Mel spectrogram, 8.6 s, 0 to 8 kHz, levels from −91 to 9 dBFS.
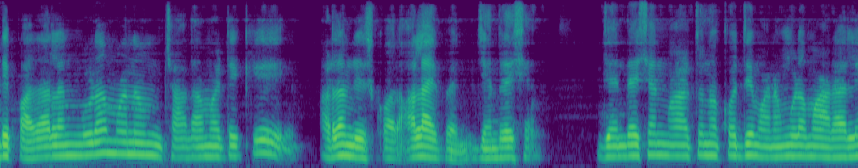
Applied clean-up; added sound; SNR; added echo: neural mask model DeepFilterNet 3.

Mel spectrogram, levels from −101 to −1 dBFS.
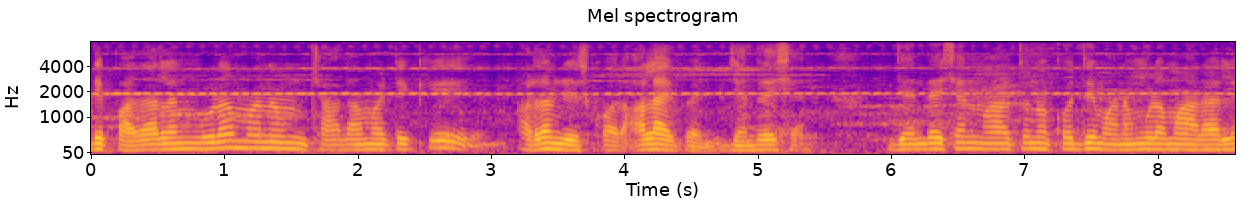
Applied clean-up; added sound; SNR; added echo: none; Bowed string instrument; 15 dB; none.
